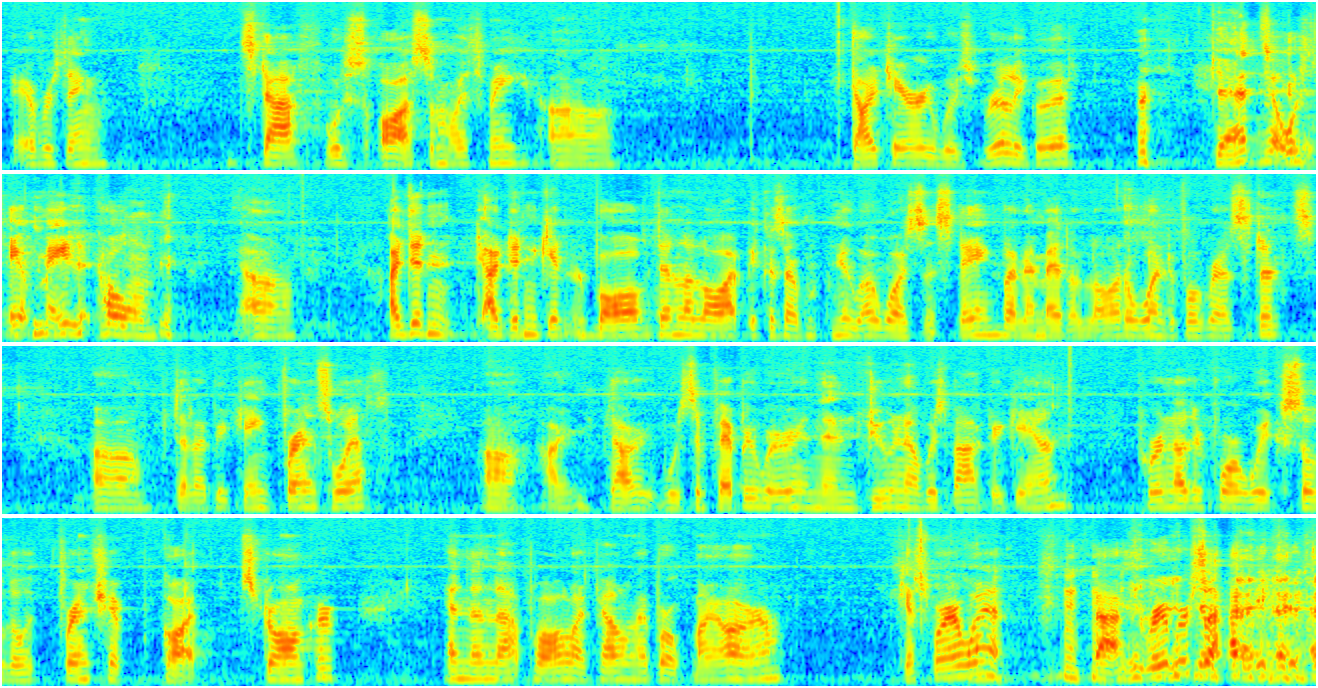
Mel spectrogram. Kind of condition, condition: setting, busy venue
